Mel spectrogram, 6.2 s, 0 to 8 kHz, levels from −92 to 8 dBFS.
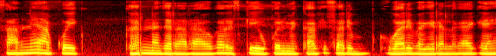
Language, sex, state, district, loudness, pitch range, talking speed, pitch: Hindi, male, Jharkhand, Deoghar, -14 LUFS, 135-150 Hz, 165 wpm, 140 Hz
